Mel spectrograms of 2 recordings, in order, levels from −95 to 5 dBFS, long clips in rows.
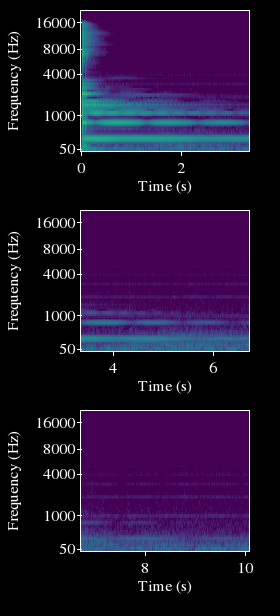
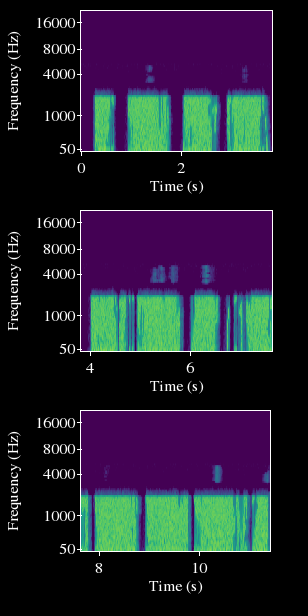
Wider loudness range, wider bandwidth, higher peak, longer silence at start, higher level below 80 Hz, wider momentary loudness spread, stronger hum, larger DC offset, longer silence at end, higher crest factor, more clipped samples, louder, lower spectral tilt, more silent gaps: first, 25 LU vs 2 LU; first, 16 kHz vs 5.2 kHz; about the same, -2 dBFS vs 0 dBFS; second, 0 s vs 0.3 s; second, -64 dBFS vs -26 dBFS; first, 23 LU vs 7 LU; neither; neither; first, 3.3 s vs 0.05 s; first, 38 dB vs 14 dB; neither; second, -37 LUFS vs -14 LUFS; second, -2 dB/octave vs -8 dB/octave; neither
